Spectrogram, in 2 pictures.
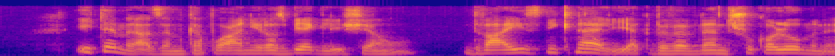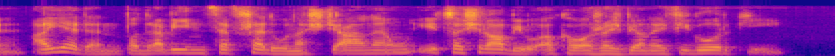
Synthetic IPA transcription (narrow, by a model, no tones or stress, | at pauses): it̪ɘmɾa̰zɛmkapwaɲiɾɔzbjɛɡlʲḭɕɛ̰̃ | d̪vajzɲiknɛlʲḭja̰ɡbɘvɛvnɛnt̪ʂukɔlumnɘ̰ʔa̰jɛd̪ɛ̰npɔd̪ɾa̰bʲint̪sɛfʂɛd̪wnaɕt͡ɕa̰nɛ̃ḭt̪sɔɕɾɔbʲiwɔ̰kɔwɔʐɛʑbʲjɔnɛjfʲiɡuɾkʲḭ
